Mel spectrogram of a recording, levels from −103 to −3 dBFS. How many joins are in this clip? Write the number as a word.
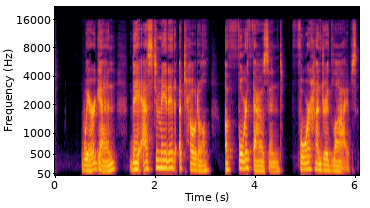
zero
